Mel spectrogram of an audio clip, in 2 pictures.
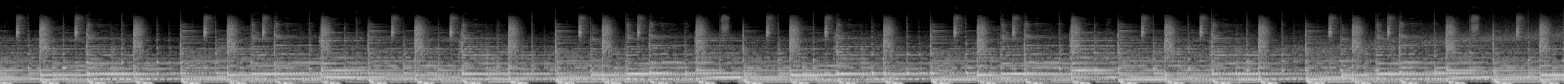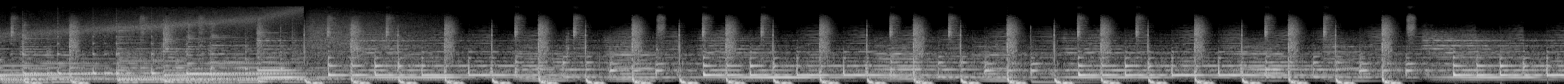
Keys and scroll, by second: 22.4 5, 22.7 Return, 23.9 ctrl+z, 25.0 5, 25.2 Return.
